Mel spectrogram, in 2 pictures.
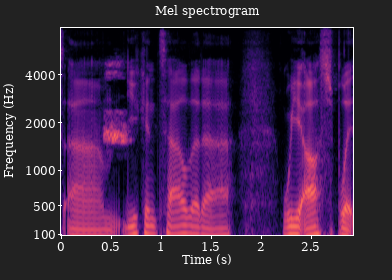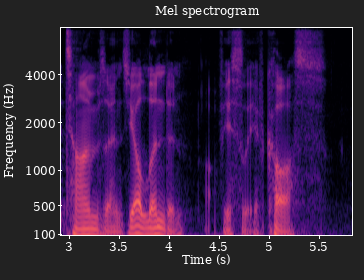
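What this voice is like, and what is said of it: Tired, just-woken-up voice. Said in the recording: “I'm very tired. I just woke up, so you can probably tell from my voice.”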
